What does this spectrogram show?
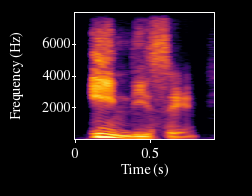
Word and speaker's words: índice: Por ejemplo, índice. Índice tiene 3 sílabas. Y la mayor fuerza contando de derecha a izquierda está en la tercera sílaba. Entonces, una palabra esdrújula.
